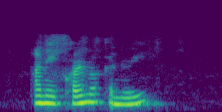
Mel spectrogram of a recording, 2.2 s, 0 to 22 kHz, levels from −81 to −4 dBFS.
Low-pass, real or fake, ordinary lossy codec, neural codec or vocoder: 7.2 kHz; fake; AAC, 32 kbps; codec, 16 kHz, 6 kbps, DAC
